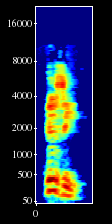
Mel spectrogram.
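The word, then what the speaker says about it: Bizzzy: Busy. But I think it's spelled B-I-Z-Z-Z-Y.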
